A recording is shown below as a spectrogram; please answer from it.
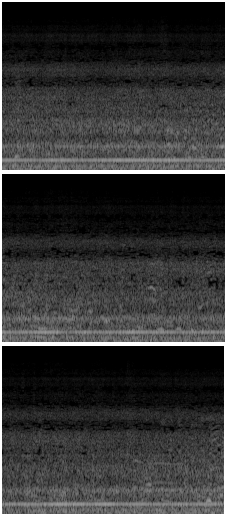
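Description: A fire engine's engine running steadily, a constant droning hum with no change in pitch.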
